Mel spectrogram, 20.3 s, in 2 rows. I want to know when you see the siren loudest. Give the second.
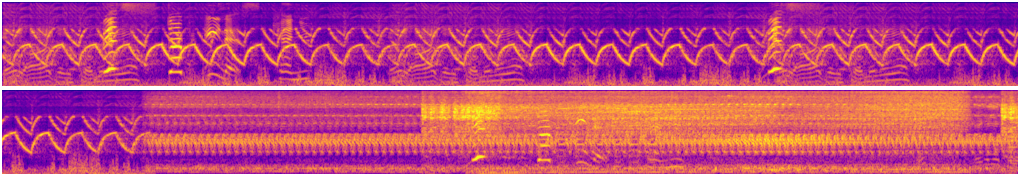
18 s.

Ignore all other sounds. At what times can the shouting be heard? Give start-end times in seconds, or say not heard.
1.0-3.1, 7.7-8.2, 14.8-17.0.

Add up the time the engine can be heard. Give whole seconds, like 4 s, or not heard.
6 s.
